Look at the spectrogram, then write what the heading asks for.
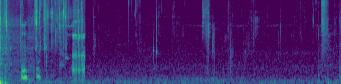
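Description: Warheads Colossal Sours sour candy is bitten and chewed with a quick run of loud, crunchy bites in the first second, followed by softer, sparse chewing sounds.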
